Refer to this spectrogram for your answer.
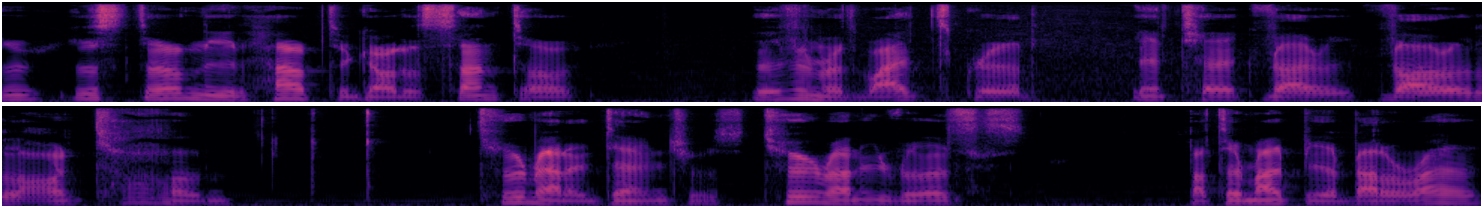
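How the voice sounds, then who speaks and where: A man puts on a character voice at a medium pitch. He speaks fairly slowly, with long, frequent pauses. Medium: audio drama. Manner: clipped, ominous, fatalistic.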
